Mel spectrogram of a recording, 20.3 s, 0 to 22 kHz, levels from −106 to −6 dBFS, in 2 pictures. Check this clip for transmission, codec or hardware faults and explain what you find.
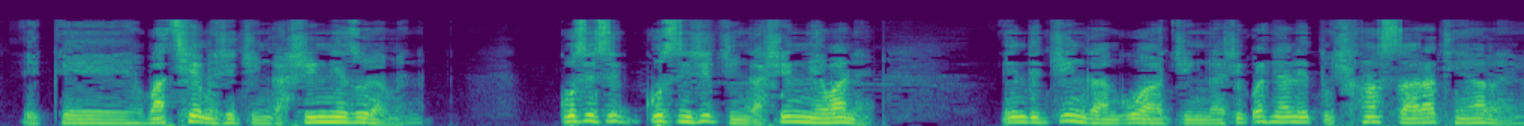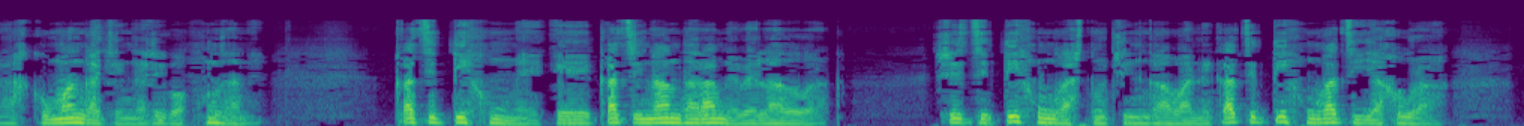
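There's one codec fault, present for the whole speech clip: it sounds like HE-AAC compression at a very low bitrate, likely around 12 kbps. Nothing reaches above 11.1 kHz, and the treble is rebuilt from copied lower bands, so harmonics don't line up. S sounds come out gritty and metallic, and the damage is heavy.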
